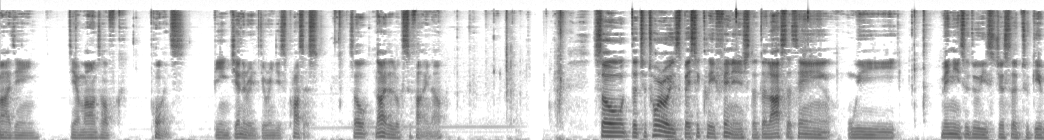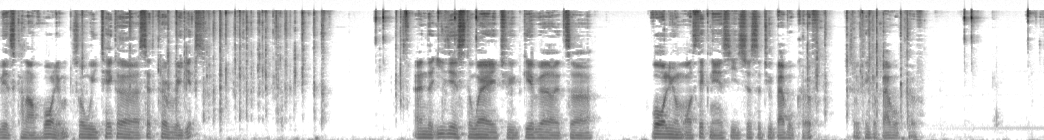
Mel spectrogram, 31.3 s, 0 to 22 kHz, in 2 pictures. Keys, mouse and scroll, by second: 5.0 space, 6.9 shift+space, 8.1 ctrl+alt+shift+w, 11.1-13.6 middle drag, 13.6 ctrl+a, 21.8 shift+middle click, 22.6 click, 23.4 space, 27.2 space, 28.0 ctrl+a, 30.6-31.2 scroll up 1, 31.2-31.3 middle drag.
